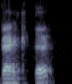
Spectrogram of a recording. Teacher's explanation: So K and T is easier to pronounce than a K and the D. Werkte is easier because you have two consonants where you don't vibrate your voice box. And otherwise you have one consonant where you don't and one where you do. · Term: unvoiced consonants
